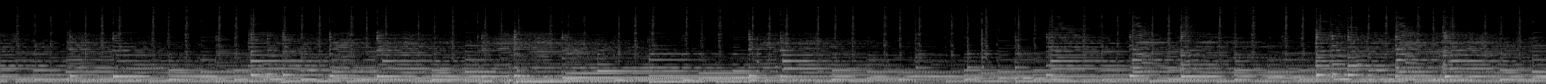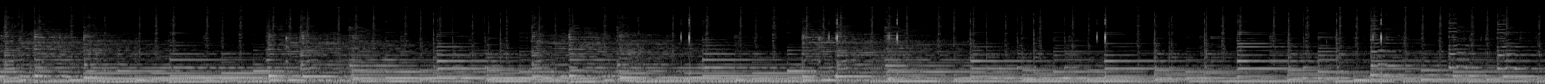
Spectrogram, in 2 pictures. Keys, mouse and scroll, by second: 0.0-2.1 typing, 4.9 Return, 5.2-7.9 typing, 8.2 Down, 9.0 ctrl+shift+Left, 10.1 shift+Left, 13.0-17.9 typing, 18.4 scroll down 1, 21.2-21.5 scroll up 1, 22.1 click, 24.2 right click, 24.8 scroll up 1, 26.3 click, 29.1-30.8 drag, 30.6-30.9 typing.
